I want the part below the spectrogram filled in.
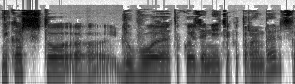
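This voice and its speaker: A man's fairly quick, normal speaking voice with ordinary pitch variation and a dry, close, echo-free sound. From Moscow, Russia. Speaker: software developer. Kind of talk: casual interview chat.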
